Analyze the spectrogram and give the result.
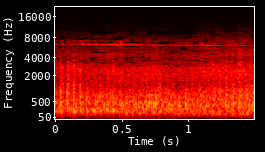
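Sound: helicopter flying over a forest fire

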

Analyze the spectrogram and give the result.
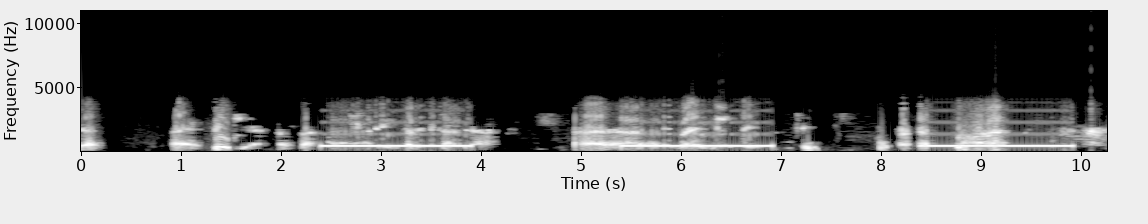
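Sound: telephone call sound effect in audio drama

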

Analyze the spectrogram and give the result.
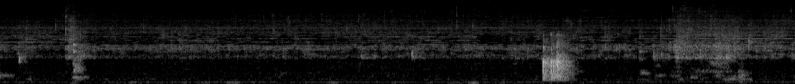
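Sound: water poured into cooking beef curry

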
